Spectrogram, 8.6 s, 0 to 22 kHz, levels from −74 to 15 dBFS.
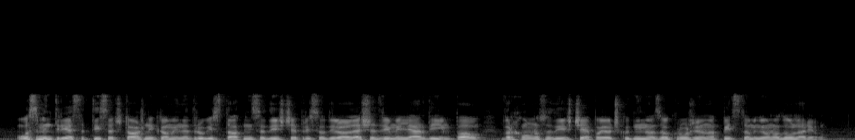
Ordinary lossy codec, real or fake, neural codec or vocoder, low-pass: none; real; none; 7.2 kHz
